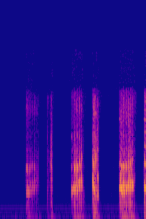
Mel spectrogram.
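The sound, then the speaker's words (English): A person makes a series of low, throaty growling bursts with the diaphragm, five or six short rough grunts in an uneven rhythm, imitating a chicken scratching on the ground. “All these, I do a sound where I call it a growl with my diaphragm. I sound just like a chicken scratching on the ground.”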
